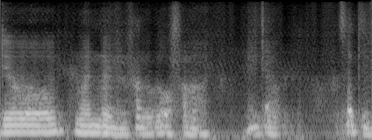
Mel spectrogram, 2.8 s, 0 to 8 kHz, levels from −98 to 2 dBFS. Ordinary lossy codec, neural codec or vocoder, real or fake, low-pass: none; codec, 16 kHz, 0.5 kbps, FreqCodec, smaller model; fake; none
